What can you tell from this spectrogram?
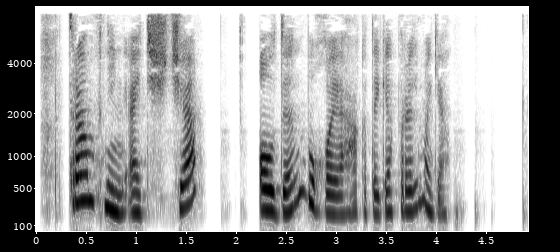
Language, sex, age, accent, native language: Uzbek, female, 18-24, Buxoro, Uzbek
